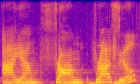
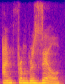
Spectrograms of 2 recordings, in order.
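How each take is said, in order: First: Every word is full, with a clear vowel in 'from'. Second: It is contracted, with a schwa in 'from'. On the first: The speaker calls it wrong. "em vez de você dizer I am from Brazil" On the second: The speaker calls it right. "o mais natural seria I'm from Brazil"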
